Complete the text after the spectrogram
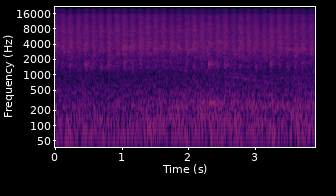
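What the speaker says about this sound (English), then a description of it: "just rub them together as fast as you can, creating lots of friction, energy," Palms rub together fast and continuously in a quiet room during a meditation and gentle yoga session, a close, steady, even swishing friction with no pauses.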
